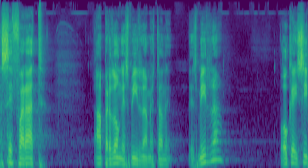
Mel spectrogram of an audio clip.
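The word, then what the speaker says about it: ספרד: Saben que España, la palabra España, el nombre, el país de España en hebreo, que está en la Biblia, se pronuncia Sefarat.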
